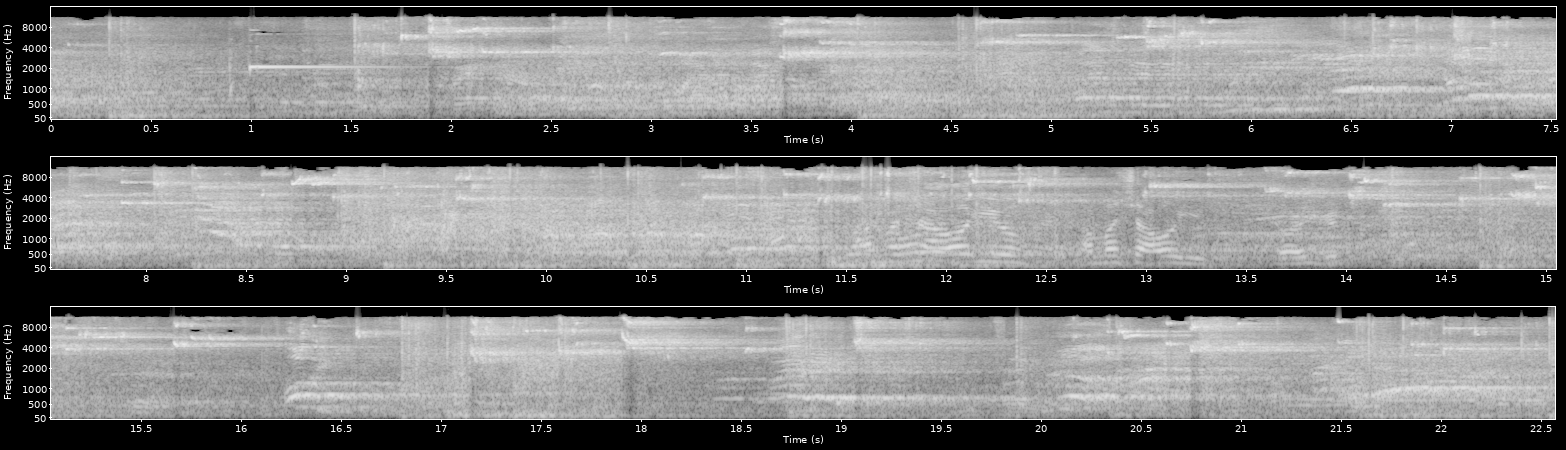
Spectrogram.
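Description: Young men shout and call out to each other in an echoing gym.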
